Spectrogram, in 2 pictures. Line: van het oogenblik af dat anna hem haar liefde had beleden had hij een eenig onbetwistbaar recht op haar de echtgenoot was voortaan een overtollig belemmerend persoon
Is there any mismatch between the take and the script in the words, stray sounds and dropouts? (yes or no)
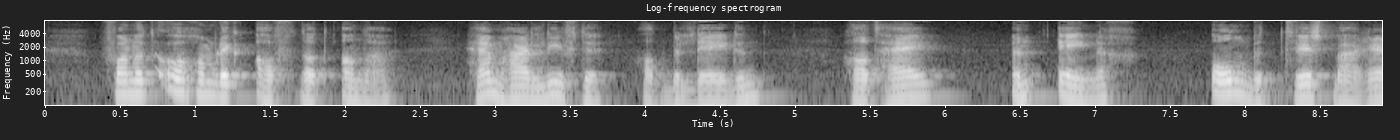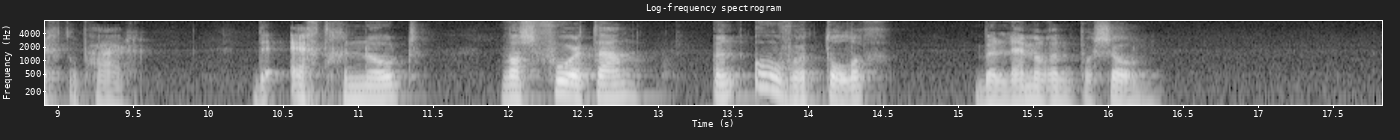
no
